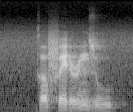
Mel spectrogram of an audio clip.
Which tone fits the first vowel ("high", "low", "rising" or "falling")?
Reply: low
